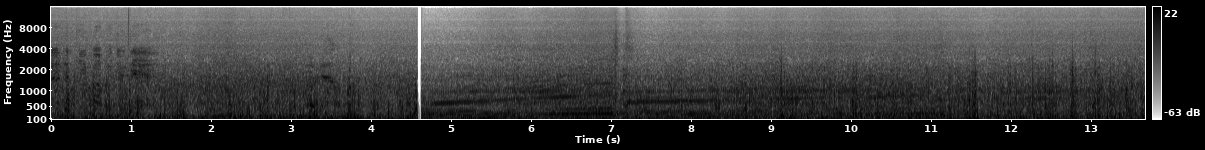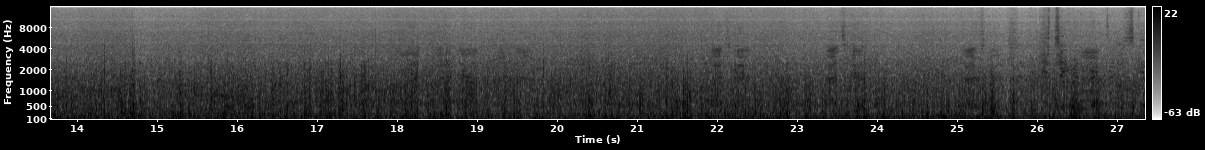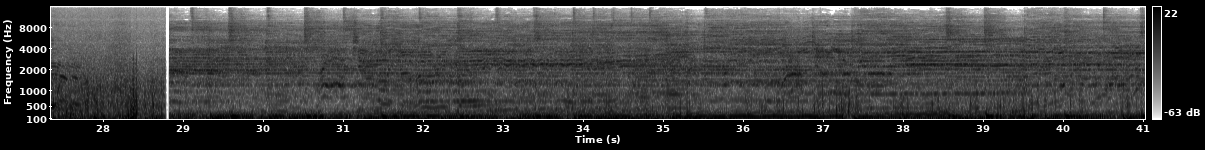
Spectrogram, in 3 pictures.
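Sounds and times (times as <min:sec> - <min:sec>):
wind noise: 0:00.0 - 0:28.8, 0:31.4 - 0:41.0
car engine accelerating: 0:00.0 - 0:28.9
road noise: 0:00.0 - 0:41.0.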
